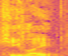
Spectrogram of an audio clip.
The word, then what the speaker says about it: chelate: It's it's spelled chellate, but it's it's pronounced chelate.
